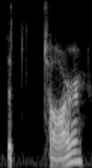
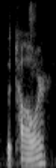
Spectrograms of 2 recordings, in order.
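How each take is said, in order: First: Tower is said with a Northern Irish vowel. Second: Tower is said with a standard vowel. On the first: The speaker calls it wrong. "not the Northern Ireland way" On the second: The speaker calls it right. "I should pronounce the word properly"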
